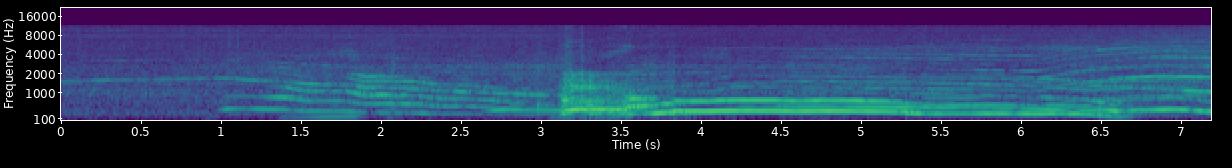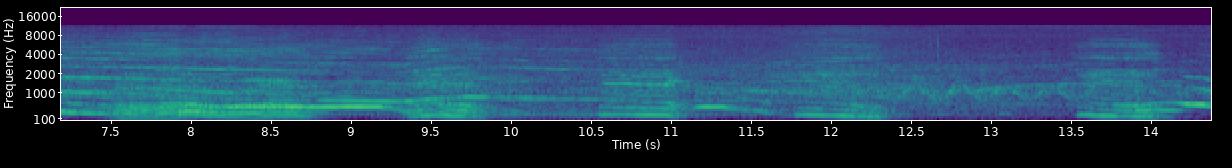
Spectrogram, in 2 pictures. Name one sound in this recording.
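A large dog howls loudly, with long rising and falling wails.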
